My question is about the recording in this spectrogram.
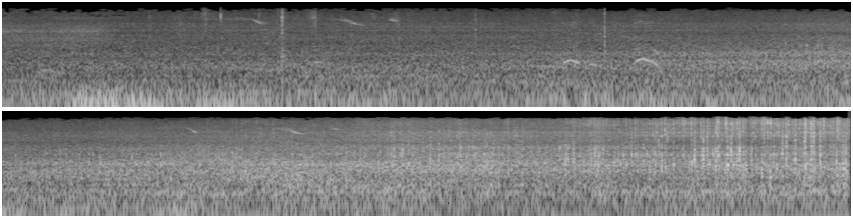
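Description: Skateboard wheels rolling over a paved path with road traffic alongside: a steady rushing rumble that grows louder over the last few seconds.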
